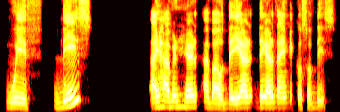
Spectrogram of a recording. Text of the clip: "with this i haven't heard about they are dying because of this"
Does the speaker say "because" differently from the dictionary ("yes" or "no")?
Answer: yes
